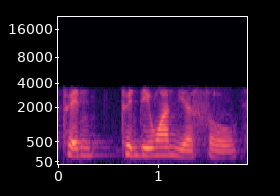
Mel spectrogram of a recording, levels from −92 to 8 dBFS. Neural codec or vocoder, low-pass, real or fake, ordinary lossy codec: none; 3.6 kHz; real; AAC, 32 kbps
